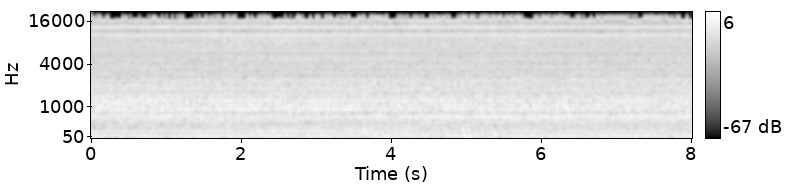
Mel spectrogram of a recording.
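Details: Westinghouse 7,000-watt electric-start generator after carburetor cleaning and fresh fuel (previously rusted tank, gummed carb): steady, even engine note with no misses, surges or knocks. It smoothed right out; fault possibly bad fuel, pilot jet or emulsion tube.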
